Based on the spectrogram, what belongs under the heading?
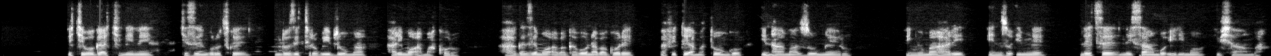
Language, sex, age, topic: Kinyarwanda, male, 25-35, agriculture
